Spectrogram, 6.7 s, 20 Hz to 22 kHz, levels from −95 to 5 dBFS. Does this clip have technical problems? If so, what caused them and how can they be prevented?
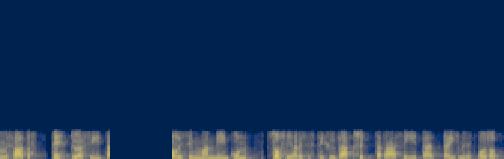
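Yes, two of them. The whole clip has the muffled, gargly sound of the RealAudio 14.4 codec. Nothing comes through above about 3.8 kHz, and the band sits roughly between 300 Hz and 3.6 kHz, which fits an 8 kbit/s dial-up speech codec squeezing the speech hard. To prevent it, encode or re-export with a modern codec at a decent bitrate instead of this legacy format.

From 1.46 to 2.31 s there's an audio dropout to silence: about 0.85 s of dead silence with no room tone at all, and whatever was said in that span is gone. The likely cause is the input dropping out through a loose connection, a failed link or a stray mute while the recorder kept writing silence. To prevent it, secure cables and links and monitor the input level while recording.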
